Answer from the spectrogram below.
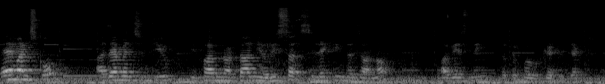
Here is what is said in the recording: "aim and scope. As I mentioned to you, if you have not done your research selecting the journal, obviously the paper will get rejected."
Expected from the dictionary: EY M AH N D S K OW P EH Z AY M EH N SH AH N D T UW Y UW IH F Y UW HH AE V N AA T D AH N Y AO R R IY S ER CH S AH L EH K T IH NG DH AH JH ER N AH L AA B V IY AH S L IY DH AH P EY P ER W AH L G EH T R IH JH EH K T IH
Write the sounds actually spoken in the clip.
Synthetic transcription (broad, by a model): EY M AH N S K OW EH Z AY M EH N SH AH N T UW Y UW IH F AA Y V N AA T D AH N Y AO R R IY S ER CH S AH L EH K T IH NG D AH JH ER N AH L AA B IY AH S L IY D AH P EY P ER W AH L G EH T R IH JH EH K T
